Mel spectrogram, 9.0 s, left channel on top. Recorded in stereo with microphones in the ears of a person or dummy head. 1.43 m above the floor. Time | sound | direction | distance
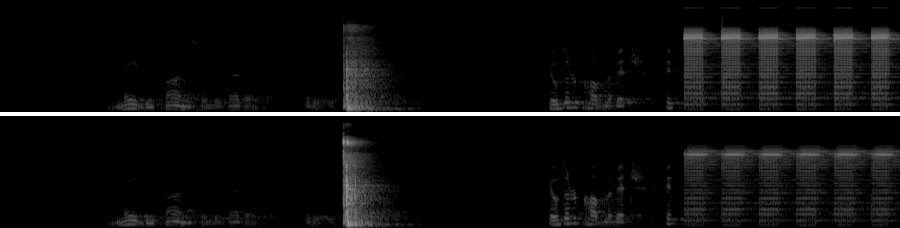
1.1 | a man speaking | 5° right (ahead or behind) | 1.0 m
3.4 | a door slam | 60° right (ahead or behind) | 1.0 m
5.5 | a man speaking | 40° right (ahead or behind) | 1.4 m
6.8 | an alarm | 60° left (ahead or behind) | 1.7 m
